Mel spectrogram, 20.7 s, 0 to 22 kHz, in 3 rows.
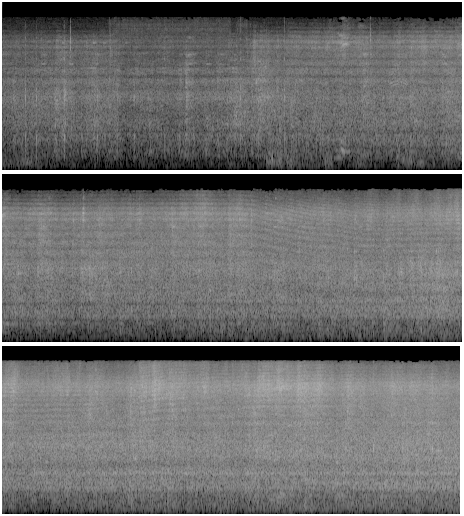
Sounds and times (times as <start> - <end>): Clickety-clack: 0.0 - 20.6
Railroad car, train wagon: 0.0 - 20.6
Train: 0.0 - 20.6.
